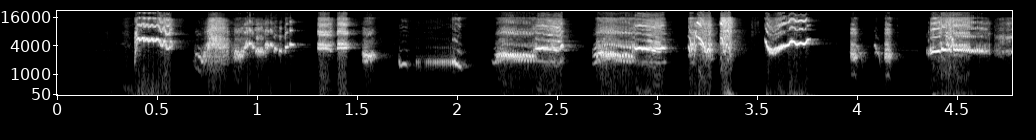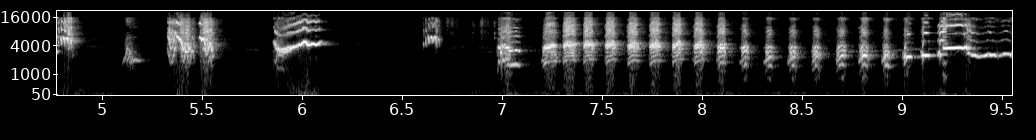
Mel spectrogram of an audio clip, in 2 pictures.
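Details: Oriental magpie-robin singing aggressively to provoke other birds: harsh scratchy bursts and squawks at first, then a fast, steady run of repeated clicking notes that ends in a whistle.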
